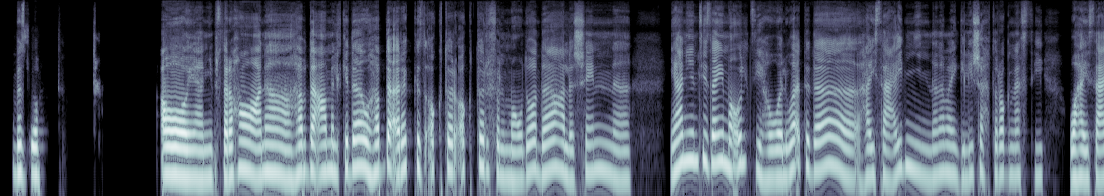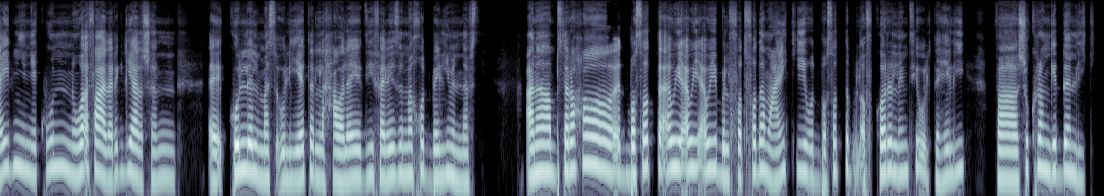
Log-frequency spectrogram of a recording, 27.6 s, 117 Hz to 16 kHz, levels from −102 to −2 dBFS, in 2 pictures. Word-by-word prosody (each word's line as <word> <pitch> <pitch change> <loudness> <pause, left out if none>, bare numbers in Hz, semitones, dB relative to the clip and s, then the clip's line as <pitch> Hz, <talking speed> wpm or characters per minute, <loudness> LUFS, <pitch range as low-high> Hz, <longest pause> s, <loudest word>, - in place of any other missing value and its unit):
بالضبط. 200 -1 +1 1.4
آه، 200 -1 +10
يعني 185 0 +2
بصراحة 205 +2 +4
أنا 205 -2 +2
هابدأ 215 +1 +3
أعمل 215 +1 +1
كده 235 +3 +3
وهابدأ 215 -2 +4
أركّز 235 +2 +2
أكتر، 230 -1 -2
أكتر 240 +1 -1
في 215 - -11
الموضوع 185 +3 -1
ده 210 -2 -1
علشان 220 0 -2 0.7
يعني 265 +7 +3
أنتِ 285 0 0
زي 270 +1 +3
ما 235 -4 +2
قُلتِ 255 -2 -3
هو 185 -1 0
الوقت 225 +6 0
ده 220 -1 -1 0.5
هيساعدني 195 +5 -4
إن 190 -2 -7
أنا 200 +2 -4
ما 210 - -3
ييجي 190 -2 -6
ليش 200 +3 -5
احتراق 205 -1 -5
نَفْسي، 195 0 -10 0.3
وهيساعدني 190 +6 0
إنّي 210 -3 -5
أكون 230 +1 -5
واقفة 220 +2 0
على 190 -4 +1
رجلي 210 +3 -5
علشان 185 0 -5 0.4
آآ 170 - 0
كلّ 220 +1 +4
المسؤوليات 185 -1 -2
اللي 185 -3 -4
حوليّا 180 +1 0
دي 190 +2 -6
فلازم 195 +2 -2
آخُد 205 -2 -5
بالي 190 +2 -2
من 190 -3 -3
نَفْسي. 170 -1 -8 0.6
أنا 215 +2 +4
بصراحة 230 +5 0 0.4
اتبسطت 205 +5 -1
أوي، 235 +1 +1
أوي، 235 +1 0
أوي، 230 +1 0
بالفضفضة 200 +2 -3
معاكِ 195 +2 -5
واتبسطت 205 +1 -5
بالأفكار 210 -1 -2
اللي 205 -2 -3
أنتِ 210 +3 -7
قُلتيها 180 -1 -6
لي، 220 +4 -6 0.4
فشكرًا 180 +6 0
جدًا 215 -1 -1
ليكِ. 185 -4 -8
205 Hz, 145 wpm, -20 LUFS, 190-225 Hz, 1.4 s, آه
